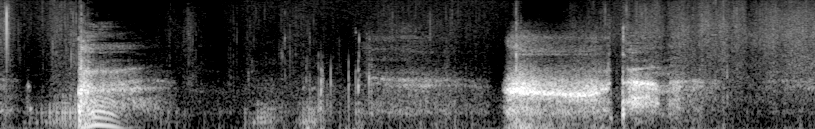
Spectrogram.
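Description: A man groaning and breathing hard in pain: a short falling groan about half a second in, then a loud breathy exhale about four seconds in.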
